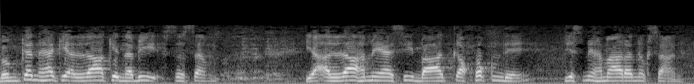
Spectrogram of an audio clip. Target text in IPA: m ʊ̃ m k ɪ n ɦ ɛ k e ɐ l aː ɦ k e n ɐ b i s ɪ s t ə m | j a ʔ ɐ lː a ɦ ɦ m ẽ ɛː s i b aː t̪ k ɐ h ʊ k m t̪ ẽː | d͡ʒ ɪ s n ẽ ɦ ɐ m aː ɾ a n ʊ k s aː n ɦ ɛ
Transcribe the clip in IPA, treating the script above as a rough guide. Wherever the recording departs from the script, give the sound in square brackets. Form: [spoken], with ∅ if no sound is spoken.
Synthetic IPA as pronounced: m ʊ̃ m k ɪ n ɦ ɛ k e ɐ [lː] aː ɦ k e n ɐ b i s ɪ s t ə m | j a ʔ ɐ lː a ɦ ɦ m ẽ ɛː s i b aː t̪ k [a] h ʊ k m [d̪] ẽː | d͡ʒ ɪ s [m] ẽ ɦ ɐ m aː ɾ a n ʊ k s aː n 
